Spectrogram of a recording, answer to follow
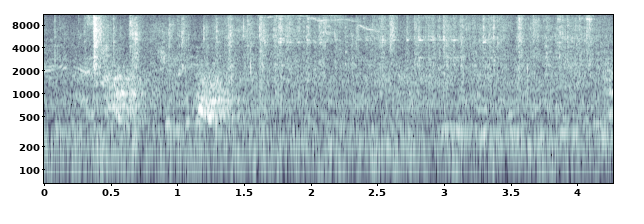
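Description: A dog gives two short yelps, about half a second and a second in, the second the louder, over the steady murmur of an outdoor crowd.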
